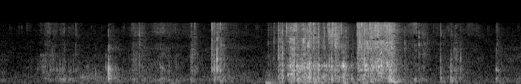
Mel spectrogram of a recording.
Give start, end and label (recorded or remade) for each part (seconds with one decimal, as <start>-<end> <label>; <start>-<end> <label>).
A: 0.0-5.2 recorded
